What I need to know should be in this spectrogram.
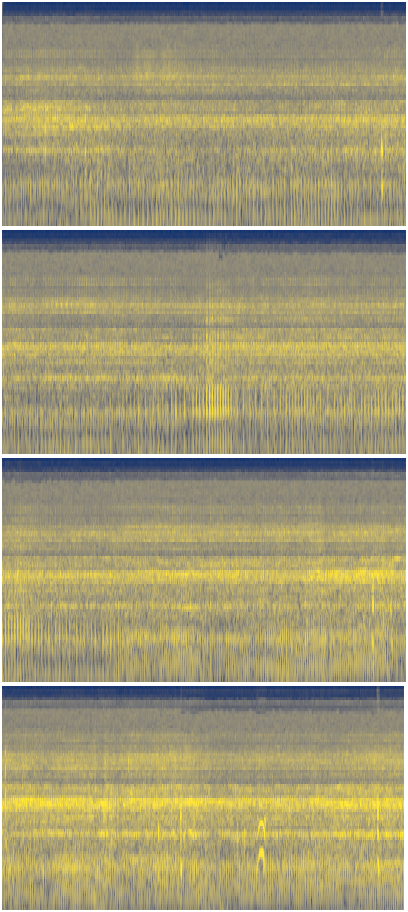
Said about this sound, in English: Ness is gonna take out a dirt bike. I'm gonna take the quad.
